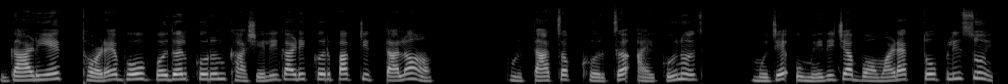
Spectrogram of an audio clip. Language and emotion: Goan Konkani, sad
